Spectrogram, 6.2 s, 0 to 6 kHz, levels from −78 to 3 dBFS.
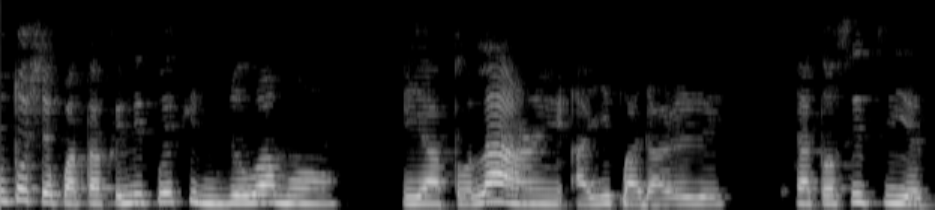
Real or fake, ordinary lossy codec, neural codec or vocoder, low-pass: real; none; none; 5.4 kHz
